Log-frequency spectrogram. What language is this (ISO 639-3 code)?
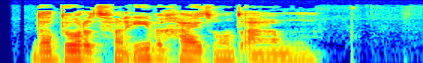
fry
